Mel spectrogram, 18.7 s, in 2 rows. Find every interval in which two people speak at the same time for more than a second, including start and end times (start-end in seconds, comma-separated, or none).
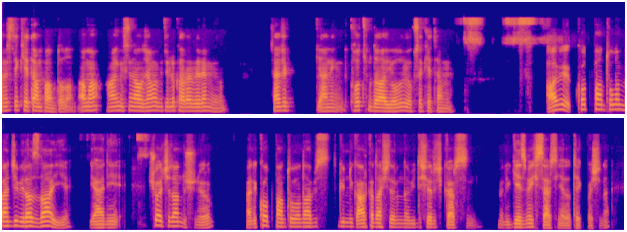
none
